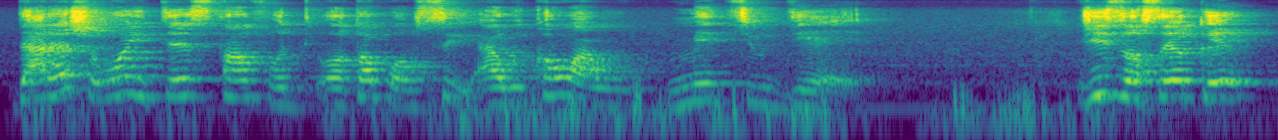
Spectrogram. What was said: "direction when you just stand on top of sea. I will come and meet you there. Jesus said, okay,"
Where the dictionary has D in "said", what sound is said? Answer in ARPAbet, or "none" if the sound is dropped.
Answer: none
